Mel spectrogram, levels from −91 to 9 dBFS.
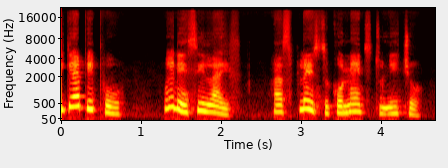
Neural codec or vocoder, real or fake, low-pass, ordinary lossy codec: codec, 44.1 kHz, 2.6 kbps, DAC; fake; 19.8 kHz; none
